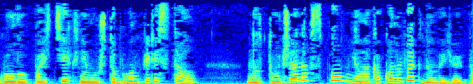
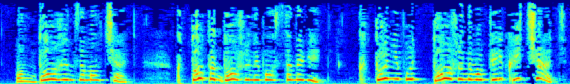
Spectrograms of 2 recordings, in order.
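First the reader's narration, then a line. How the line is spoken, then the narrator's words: Shouting. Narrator (Russian): закричала она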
